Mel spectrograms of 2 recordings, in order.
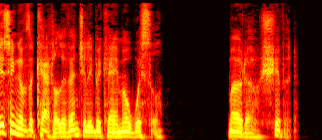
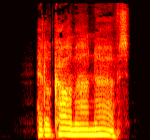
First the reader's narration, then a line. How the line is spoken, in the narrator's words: Modo whispered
